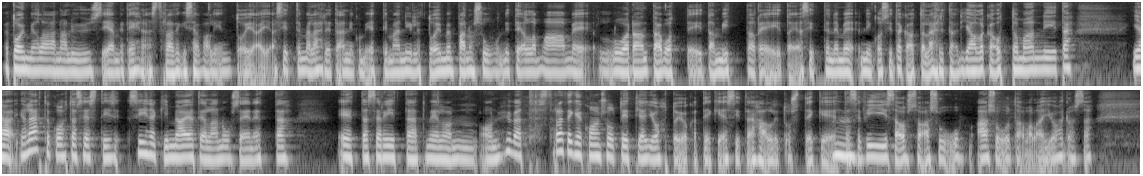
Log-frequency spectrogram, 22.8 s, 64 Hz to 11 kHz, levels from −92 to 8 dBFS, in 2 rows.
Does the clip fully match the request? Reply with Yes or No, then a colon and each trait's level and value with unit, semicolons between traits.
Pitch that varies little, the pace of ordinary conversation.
Yes: narrow, 2.1 semitones; average, 135 wpm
